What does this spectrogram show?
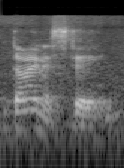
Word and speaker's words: dynasty: அவங்க சொன்னது correct, Americans. dynasty, dynasty, ஆனா British people dynasty, Dynasty. Dynasty. டினஸ்டின்னு சொல்லுவாங்க. டினஸ்டி, இதை நோட் பண்ணிங்க இந்த வேர்டு.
